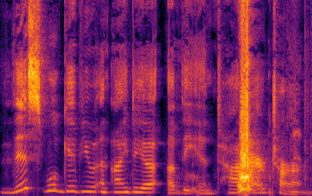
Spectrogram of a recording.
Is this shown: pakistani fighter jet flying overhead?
no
